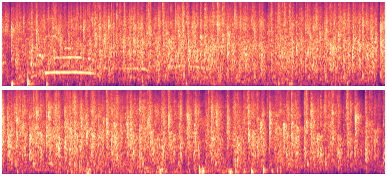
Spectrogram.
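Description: Audience applause welcoming author Juan F. Thompson at a book reading event, a loud, dense and steady wash of clapping that continues without a break from start to finish.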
